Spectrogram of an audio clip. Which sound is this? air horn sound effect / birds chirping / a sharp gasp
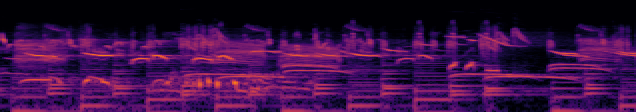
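birds chirping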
